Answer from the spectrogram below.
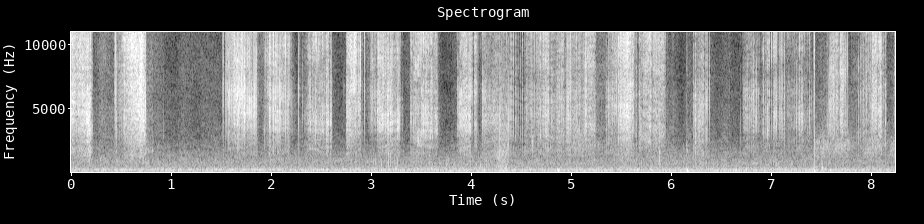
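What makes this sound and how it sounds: Long nails and fingertips scratch and rub across grey concrete paving tiles set in a sidewalk, a large, solid, rough surface. Bright, hissy scraping strokes come in uneven bursts over a faint low hum, each rasp stopping dry with no ring.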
